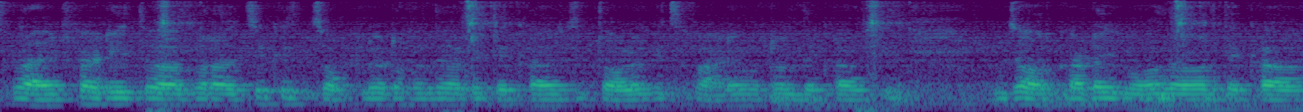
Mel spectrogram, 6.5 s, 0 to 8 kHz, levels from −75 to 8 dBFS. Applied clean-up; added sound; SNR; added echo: none; Rattle; 15 dB; reverberation time 0.3 s.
